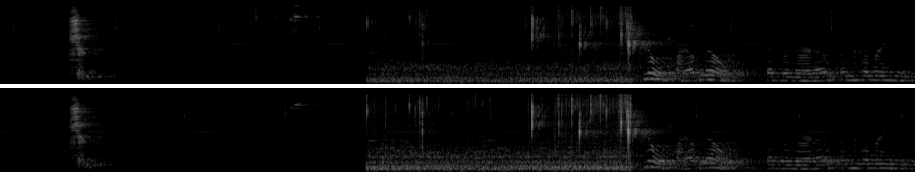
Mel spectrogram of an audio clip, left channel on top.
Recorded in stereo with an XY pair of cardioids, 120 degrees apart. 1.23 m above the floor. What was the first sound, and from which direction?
A sneeze, 35° left.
